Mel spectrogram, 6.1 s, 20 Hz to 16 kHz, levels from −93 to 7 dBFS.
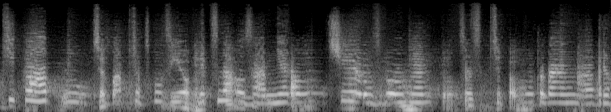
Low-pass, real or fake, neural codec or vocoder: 14.4 kHz; fake; codec, 44.1 kHz, 0.9 kbps, DAC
